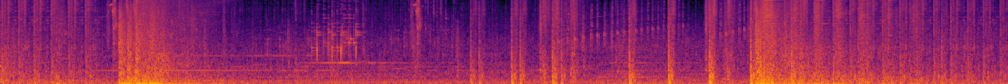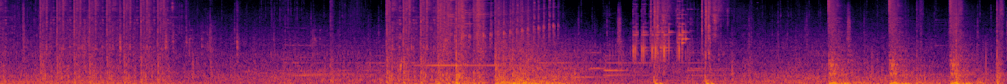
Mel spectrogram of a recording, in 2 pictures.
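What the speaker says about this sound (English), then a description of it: "Hey, stop shooting. Stop blowing holes in my ship." Video game gunfire blasts at the player's ship in loud bursts, with heavy impacts and a steady rumbling game soundscape between them.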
